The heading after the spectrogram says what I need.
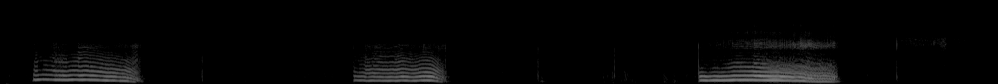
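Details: Three long, loud, tonal snores falling in pitch, with quiet gaps between, from a sleeping pet cat; snoring.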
